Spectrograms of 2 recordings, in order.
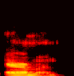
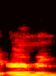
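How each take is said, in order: First: "Ehrman" said as AIR-mahn; "Ehrman" the German way, open EH vowel; German pronunciation. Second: "Ehrman" said as UR-mun; "Ehrman" starting like "urn"; American pronunciation. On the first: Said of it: "the German pronunciation is". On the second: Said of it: "in the States". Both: Shown as a demonstration.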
